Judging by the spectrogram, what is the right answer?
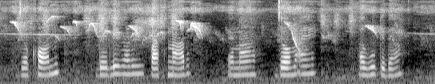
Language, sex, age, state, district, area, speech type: Santali, female, 30-45, West Bengal, Birbhum, rural, spontaneous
